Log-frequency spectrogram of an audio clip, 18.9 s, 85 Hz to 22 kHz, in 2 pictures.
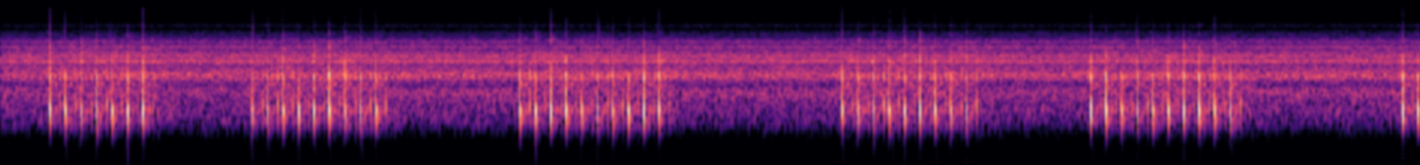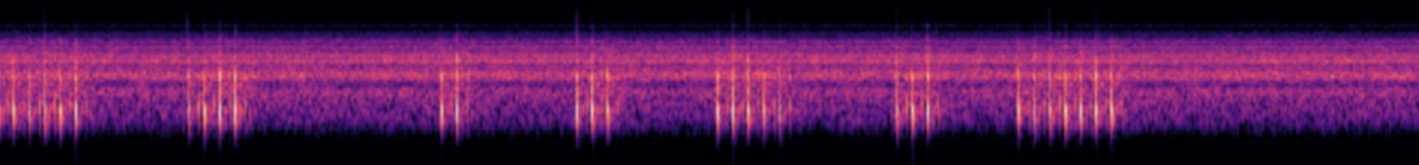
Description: Pulse dialling, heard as clicks on a phone line, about 10 pulses a second, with phone line noise and room echo. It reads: 7 9 0 9 0 7 4 2 3 5 3 7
